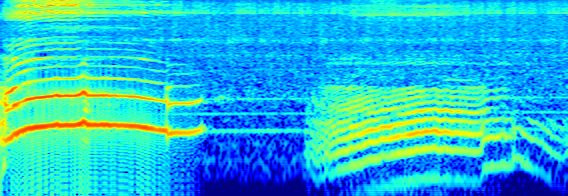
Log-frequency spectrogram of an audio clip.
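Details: Howling house dog responding to a person's meowing: a loud sustained wail held for about one and a half seconds, a pause, then a softer, lower rising-and-falling moan.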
